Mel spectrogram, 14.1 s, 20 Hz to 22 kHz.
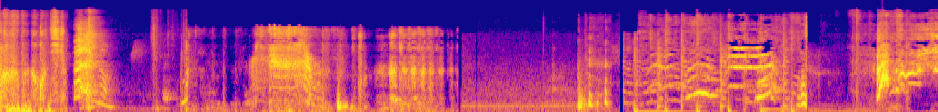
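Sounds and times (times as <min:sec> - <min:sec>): cats meowing and yowling: 0:03.8 - 0:04.9, 0:09.7 - 0:12.0.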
